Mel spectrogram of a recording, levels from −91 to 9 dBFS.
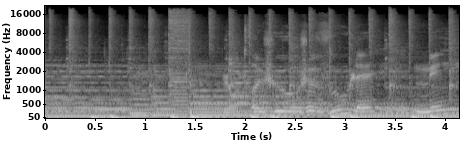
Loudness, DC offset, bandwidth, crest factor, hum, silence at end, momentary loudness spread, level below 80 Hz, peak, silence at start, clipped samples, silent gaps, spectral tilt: -19 LUFS; under 0.1%; over 20 kHz; 12 dB; none; 0 s; 4 LU; -20 dBFS; -4 dBFS; 0 s; under 0.1%; none; -6 dB/octave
